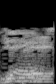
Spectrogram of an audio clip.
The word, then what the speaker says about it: dais: And she was happy to be on the dais. Is that how you pronounce it? – Yeah, that is correct. – The dais. D-A-I-S-E-S, a dais.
